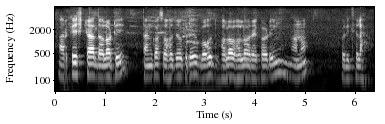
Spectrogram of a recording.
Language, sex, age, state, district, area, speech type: Odia, male, 30-45, Odisha, Nuapada, urban, read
